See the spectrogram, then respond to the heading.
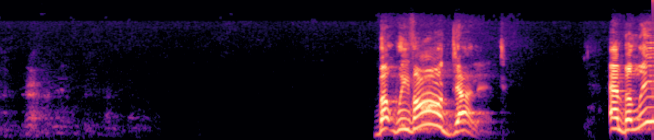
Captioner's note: laughter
